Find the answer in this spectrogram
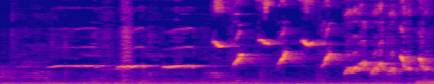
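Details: White-rumped shama song, used as training material for captive birds: a long steady whistle near the start, then a fast run of bright, varied, rising and falling notes with sharp high chips, over a low hum.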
